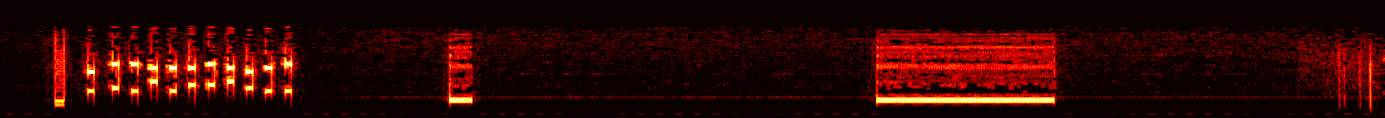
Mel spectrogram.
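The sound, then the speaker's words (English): Telephone auto-dial DTMF tones: a quick, even run of many keypad beeps, then a single short tone and a long steady tone lasting about two seconds, all over a faint low hum. “We'll try Newsline one more time. Auto dial.”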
